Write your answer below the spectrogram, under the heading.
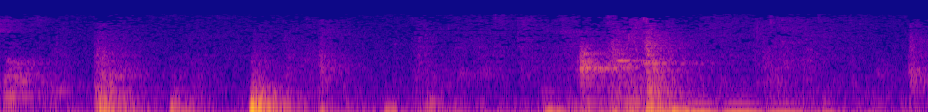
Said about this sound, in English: I'm just going to open the doors.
